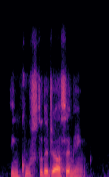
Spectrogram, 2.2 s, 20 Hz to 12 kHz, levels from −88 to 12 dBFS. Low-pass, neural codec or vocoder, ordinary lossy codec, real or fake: 7.2 kHz; none; Opus, 24 kbps; real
